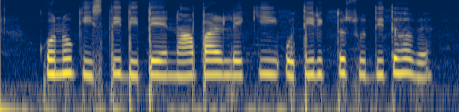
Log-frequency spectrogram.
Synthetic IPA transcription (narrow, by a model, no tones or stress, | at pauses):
konokist̪id̪it̪enapaɾlekiot̪iɾik̚t̪osud̪ʱːit̪eɦɔbe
